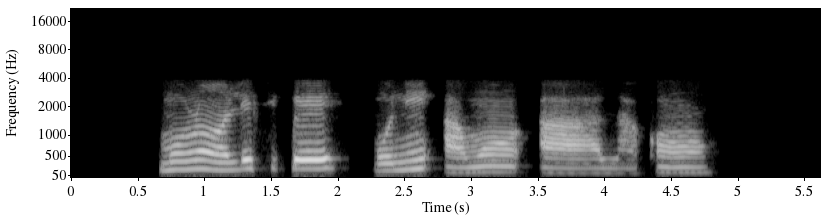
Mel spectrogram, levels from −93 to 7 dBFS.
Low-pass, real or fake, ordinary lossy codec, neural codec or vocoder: 3.6 kHz; real; Opus, 16 kbps; none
